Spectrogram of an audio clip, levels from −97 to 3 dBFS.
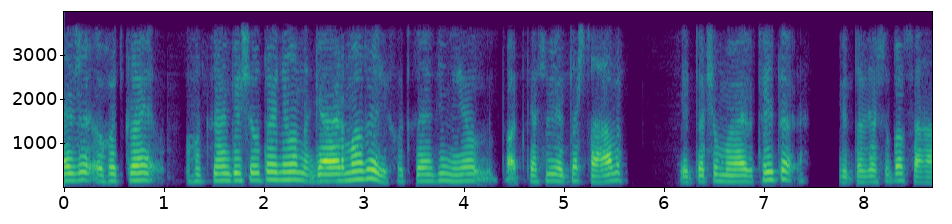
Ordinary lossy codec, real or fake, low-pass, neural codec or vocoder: none; fake; 3.6 kHz; codec, 44.1 kHz, 2.6 kbps, SNAC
